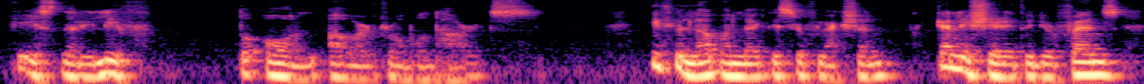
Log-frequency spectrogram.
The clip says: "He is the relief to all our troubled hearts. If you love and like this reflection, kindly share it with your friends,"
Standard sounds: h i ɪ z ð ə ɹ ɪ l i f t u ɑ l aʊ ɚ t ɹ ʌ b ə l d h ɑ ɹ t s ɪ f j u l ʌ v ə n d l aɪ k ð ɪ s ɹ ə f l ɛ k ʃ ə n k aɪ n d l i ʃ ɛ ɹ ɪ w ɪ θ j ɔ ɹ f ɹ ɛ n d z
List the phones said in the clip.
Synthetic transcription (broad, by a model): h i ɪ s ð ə ɹ ɪ l i f t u ɑ l aʊ ɚ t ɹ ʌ b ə l d h ɑ ɹ t s ɪ f j u l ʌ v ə n l aɪ k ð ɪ s ɹ ə f l ɛ k ʃ ə n k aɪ n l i ʃ ɛ ɹ ɪ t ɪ j ɔ ɹ f ɹ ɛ n d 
